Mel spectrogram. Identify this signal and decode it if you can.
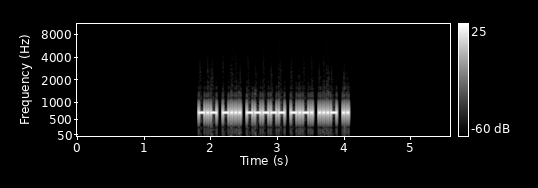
Morse code, heard as a keyed tone, about 40 wpm, 700 Hz. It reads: KB0CVI
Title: USA Call Signs - 6 Characters - Repeated 2x - 40wpm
